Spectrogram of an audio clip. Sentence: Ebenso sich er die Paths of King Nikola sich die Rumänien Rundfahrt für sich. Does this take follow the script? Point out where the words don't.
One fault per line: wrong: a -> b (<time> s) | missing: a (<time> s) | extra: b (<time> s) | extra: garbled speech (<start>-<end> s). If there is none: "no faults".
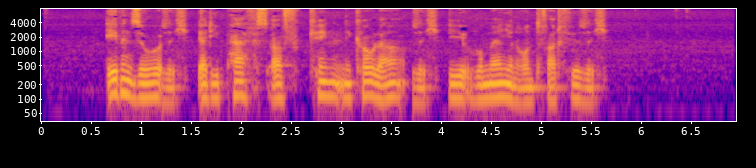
no faults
